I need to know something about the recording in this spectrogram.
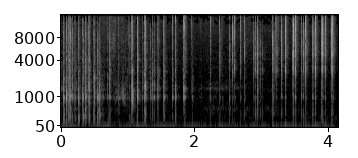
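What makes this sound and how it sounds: A plastic face-mask squeeze tube with a printed label is tapped and scratched rapidly with long acrylic nails. The result is a fast, irregular run of sharp clicks and brief scratchy crinkles, with a slight ring around 940 Hz and a bright edge.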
